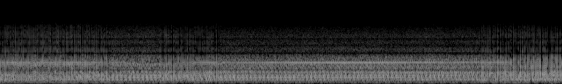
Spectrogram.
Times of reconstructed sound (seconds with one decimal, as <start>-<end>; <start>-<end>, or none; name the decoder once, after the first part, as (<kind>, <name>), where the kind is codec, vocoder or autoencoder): 0.0-1.1 (vocoder, BigVGAN v2); 1.6-2.2; 4.8-5.6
